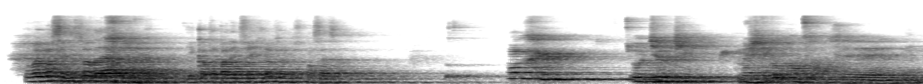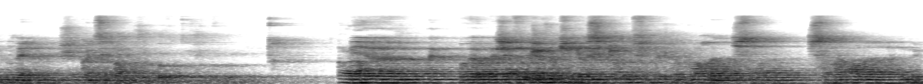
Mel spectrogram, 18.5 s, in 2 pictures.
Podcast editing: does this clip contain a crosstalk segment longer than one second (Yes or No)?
No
